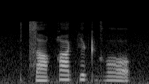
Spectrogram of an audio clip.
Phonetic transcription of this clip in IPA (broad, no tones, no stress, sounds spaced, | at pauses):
t͡s a q ɛ k i ʈ ɡʱ ɔ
